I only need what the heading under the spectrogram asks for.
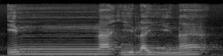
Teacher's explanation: inna nun bertasydid dibaca dengung ghunah hukumnya dengungnya lama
